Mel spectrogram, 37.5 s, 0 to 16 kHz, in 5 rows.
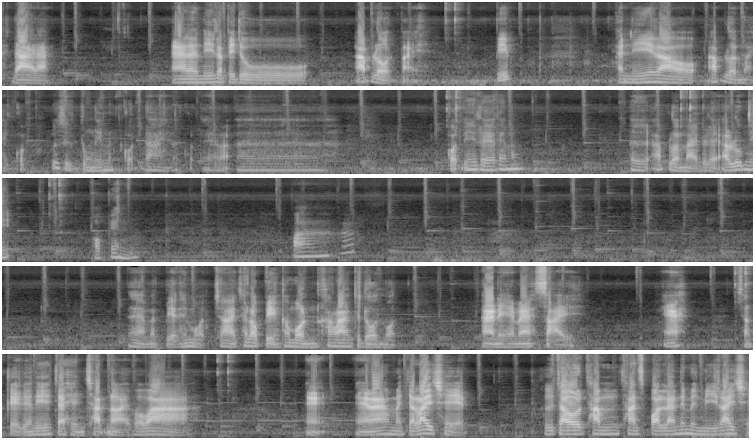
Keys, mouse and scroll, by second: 4.3 click, 5.1-6.3 middle drag, 6.6 middle click, 7.7 middle click, 11.3 middle click, 11.8 click, 14.1 click, 15.3 click, 21.9 middle click, 21.9-22.3 scroll down 1, 23.5 scroll up 1, 23.8-24.3 scroll down 1, 24.3 scroll up 1, 25.6 scroll down 1, 29.7 click, 31.1 scroll down 1, 31.6 scroll up 1, 32.0 click, 32.5 scroll down 1, 35.2 scroll up 1.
